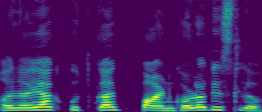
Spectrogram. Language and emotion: Goan Konkani, neutral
